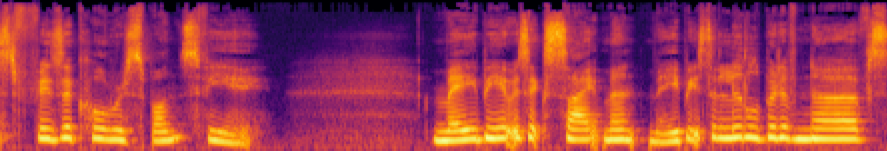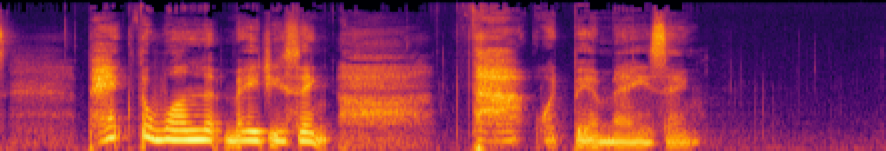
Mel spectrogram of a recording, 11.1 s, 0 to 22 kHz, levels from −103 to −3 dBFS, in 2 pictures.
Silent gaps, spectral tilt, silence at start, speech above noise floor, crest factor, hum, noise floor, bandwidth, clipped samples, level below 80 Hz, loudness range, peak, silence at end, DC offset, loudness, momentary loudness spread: none; -3.5 dB/octave; 0 s; 44 dB; 16 dB; none; -59 dBFS; 20 kHz; under 0.1%; -44 dBFS; 6 LU; -2 dBFS; 1.2 s; under 0.1%; -16 LUFS; 13 LU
